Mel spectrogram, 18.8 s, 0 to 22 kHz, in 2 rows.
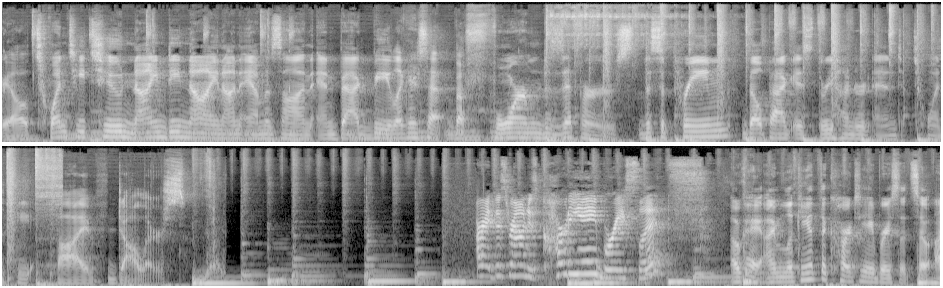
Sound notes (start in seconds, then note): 11.2 inquisitive music; 11.4 whoosh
